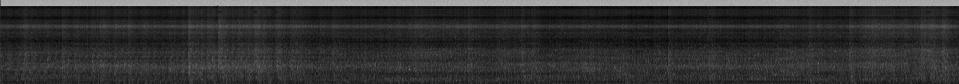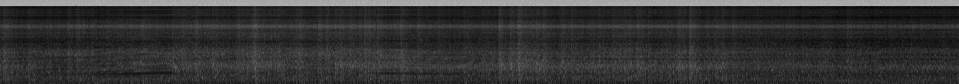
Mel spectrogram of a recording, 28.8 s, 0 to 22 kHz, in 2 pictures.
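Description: Ducati 1198S's 1198 cc L-twin engine under hard riding at track speed, heard from an onboard camera, its pitch rising and falling with throttle and gear changes, over a heavy rush of noise.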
